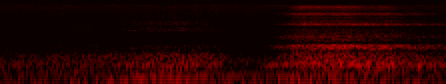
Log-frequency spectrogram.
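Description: A soft breath, then about one and a half seconds in a louder, hissy breath.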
